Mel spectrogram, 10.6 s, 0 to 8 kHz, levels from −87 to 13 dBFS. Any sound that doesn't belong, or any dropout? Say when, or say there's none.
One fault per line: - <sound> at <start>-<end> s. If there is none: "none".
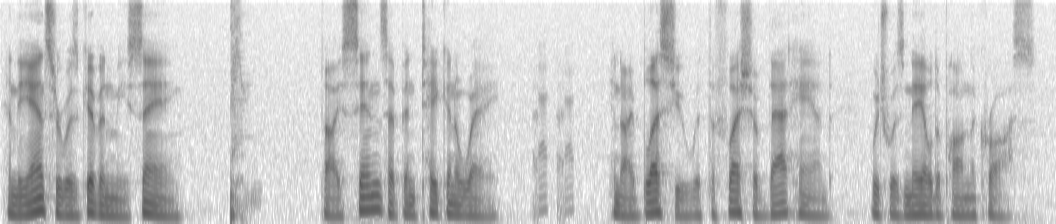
- thud at 2.3-2.6 s
- laugh at 5.3-5.7 s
